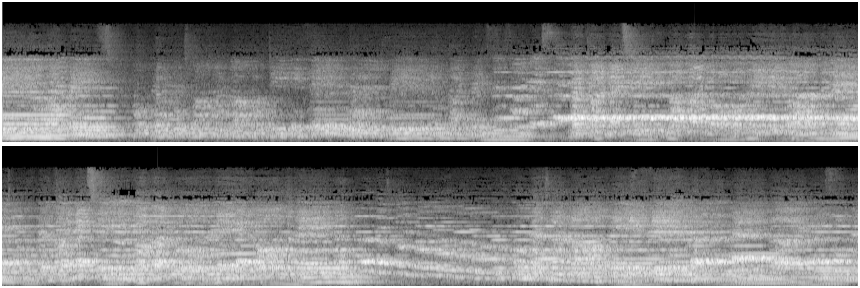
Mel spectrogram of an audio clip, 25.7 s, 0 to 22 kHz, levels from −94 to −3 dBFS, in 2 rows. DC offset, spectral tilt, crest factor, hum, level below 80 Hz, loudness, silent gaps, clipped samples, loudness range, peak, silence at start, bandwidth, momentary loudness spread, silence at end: under 0.1%; -5.5 dB/octave; 14 dB; none; -44 dBFS; -14 LUFS; none; under 0.1%; 8 LU; 0 dBFS; 0 s; 11.5 kHz; 10 LU; 0 s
